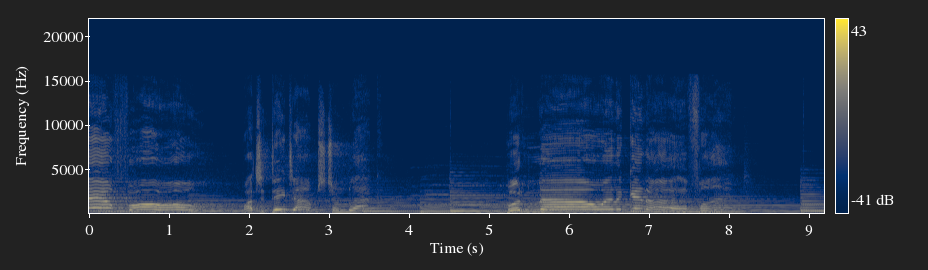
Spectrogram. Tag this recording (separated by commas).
Music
